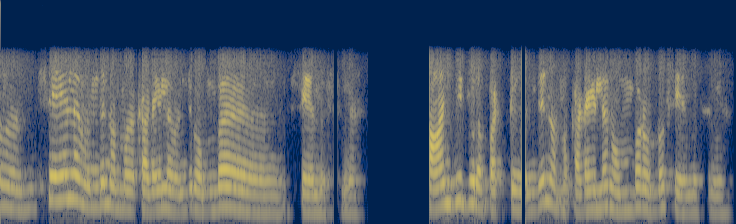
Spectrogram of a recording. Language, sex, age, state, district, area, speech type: Tamil, female, 18-30, Tamil Nadu, Salem, urban, conversation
